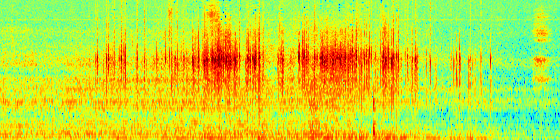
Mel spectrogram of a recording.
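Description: A chairlift clatters and creaks as it passes over a lift tower.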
